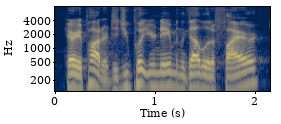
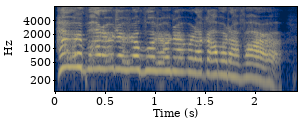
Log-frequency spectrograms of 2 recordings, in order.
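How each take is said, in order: First: The question is asked in a calm voice. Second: The question is asked in an aggressive voice.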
